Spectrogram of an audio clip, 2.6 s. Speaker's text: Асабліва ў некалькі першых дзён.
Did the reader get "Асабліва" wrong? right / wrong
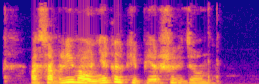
right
